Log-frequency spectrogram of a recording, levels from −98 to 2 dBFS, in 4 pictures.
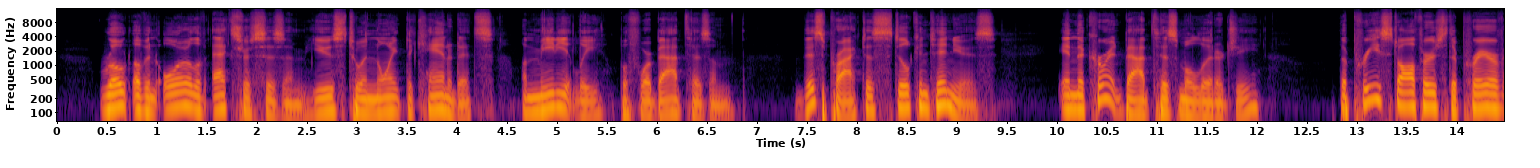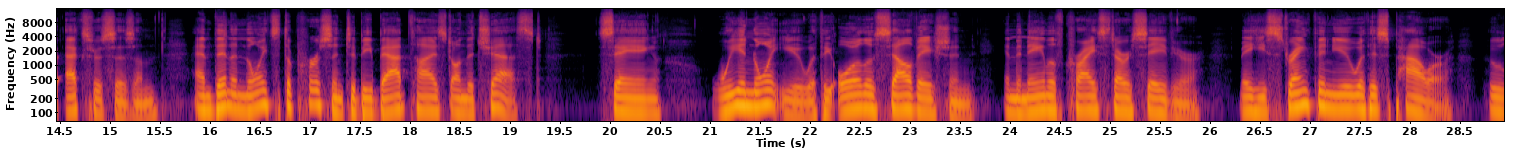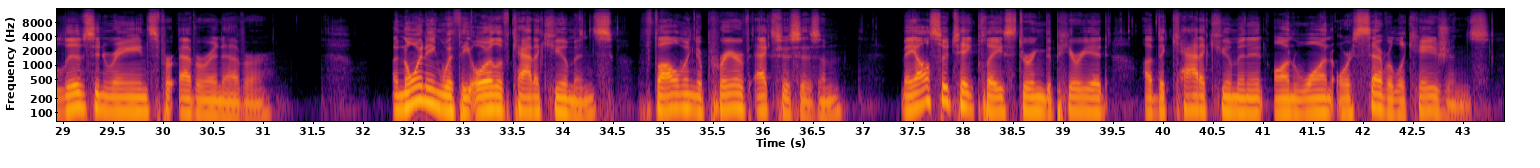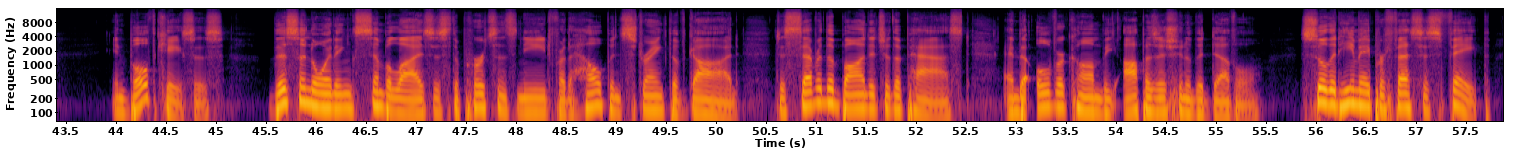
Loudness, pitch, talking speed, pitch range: -26 LUFS, 110 Hz, 140 wpm, 100-125 Hz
